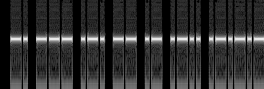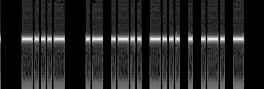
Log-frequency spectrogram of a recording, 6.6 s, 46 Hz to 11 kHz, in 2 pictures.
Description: Morse code, heard as a keyed tone, about 30 wpm, 1000 Hz. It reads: NORMAL. <BT> ALBERT
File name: qotdfiles / 30wpm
